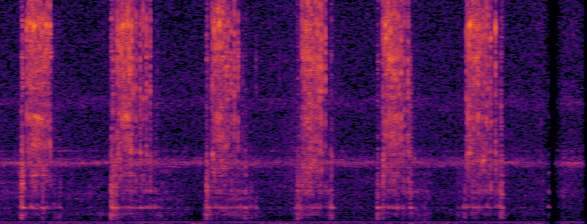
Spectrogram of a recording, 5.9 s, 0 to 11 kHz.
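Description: ATV wheel bolts on a Kodiak 450 are tightened with a ratchet, making six evenly spaced bursts of quick clicking, each about half a second long and roughly a second apart, close by against a faint steady hum.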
